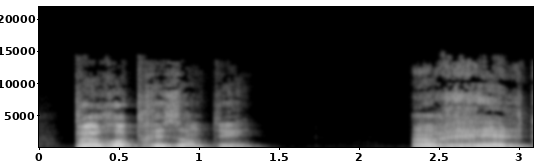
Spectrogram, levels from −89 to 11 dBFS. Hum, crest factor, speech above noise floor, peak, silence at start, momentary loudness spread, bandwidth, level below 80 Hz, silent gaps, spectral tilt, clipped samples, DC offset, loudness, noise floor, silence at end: none; 18 dB; 68 dB; 0 dBFS; 0.25 s; 14 LU; 14.5 kHz; -60 dBFS; none; -4.5 dB/octave; under 0.1%; under 0.1%; -17 LUFS; -84 dBFS; 0 s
